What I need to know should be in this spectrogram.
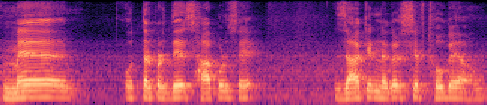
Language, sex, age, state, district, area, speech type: Urdu, male, 45-60, Uttar Pradesh, Gautam Buddha Nagar, urban, spontaneous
